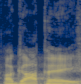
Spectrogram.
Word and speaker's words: agape: He uses the third word that's, that's most, most well known, agape, is the Greek pronunciation.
